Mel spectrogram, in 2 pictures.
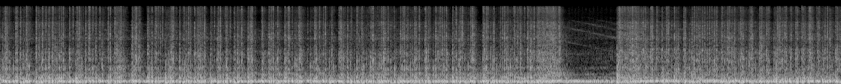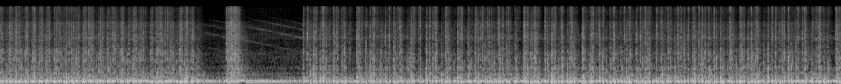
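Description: A dragster engine rumbles loudly and roughly at idle close by.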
